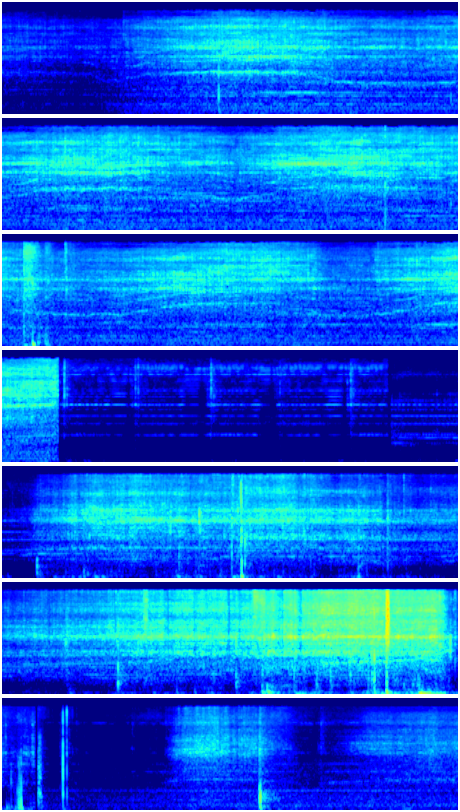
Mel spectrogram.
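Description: Small geared DC motors of a two-wheeled self-balancing robot whining, the pitch rising and falling every couple of seconds as the wheels speed up and reverse to keep it upright. It stops for a few seconds, then returns louder, with sharp clicks and knocks near the end.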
